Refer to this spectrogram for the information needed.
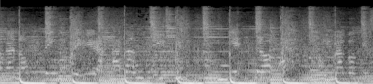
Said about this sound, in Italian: Eccola la canzoncina. Siamo qui a tutti quanti a Ferla con la canzoncina.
